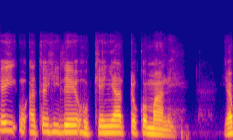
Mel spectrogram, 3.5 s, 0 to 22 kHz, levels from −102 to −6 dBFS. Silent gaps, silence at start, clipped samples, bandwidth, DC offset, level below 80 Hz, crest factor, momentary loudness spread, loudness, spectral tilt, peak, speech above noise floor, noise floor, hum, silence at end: none; 0 s; under 0.1%; 8 kHz; under 0.1%; -62 dBFS; 18 dB; 10 LU; -21 LUFS; -9 dB/octave; -4 dBFS; 46 dB; -66 dBFS; none; 0 s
